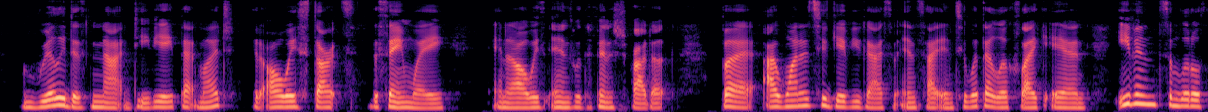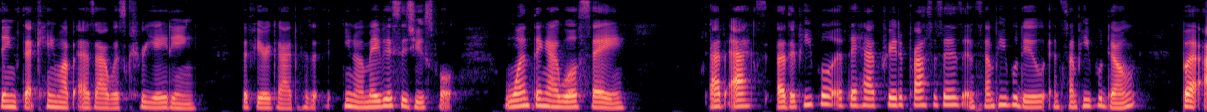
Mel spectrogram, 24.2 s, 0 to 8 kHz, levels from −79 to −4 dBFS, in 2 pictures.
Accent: American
